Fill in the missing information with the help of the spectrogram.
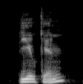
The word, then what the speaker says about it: Buccan: B-U-C-C-A-N. Buchan, right? – Yeah, okay.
